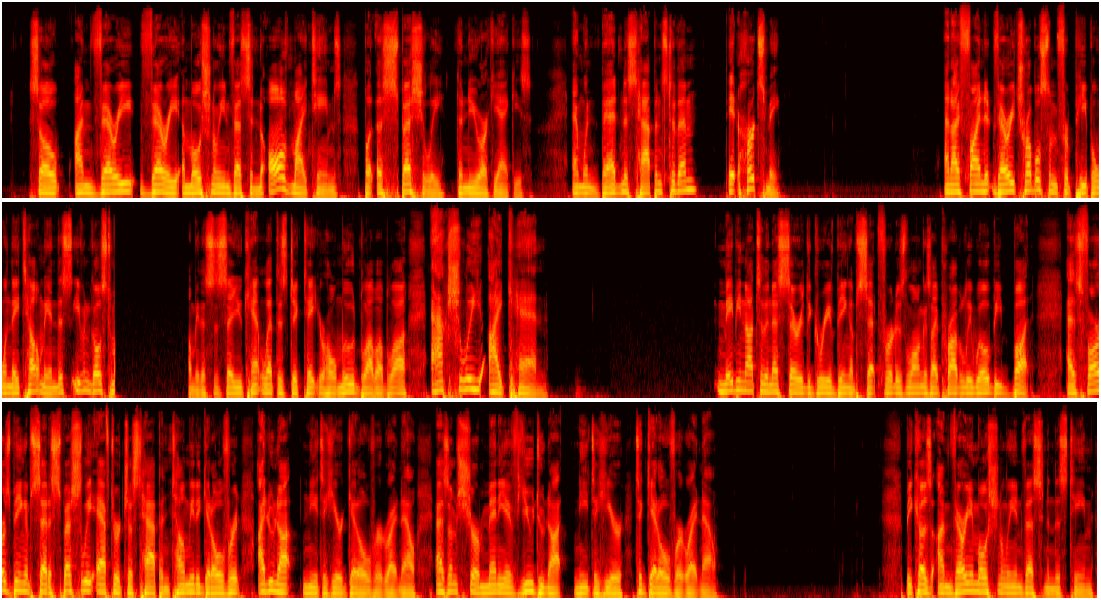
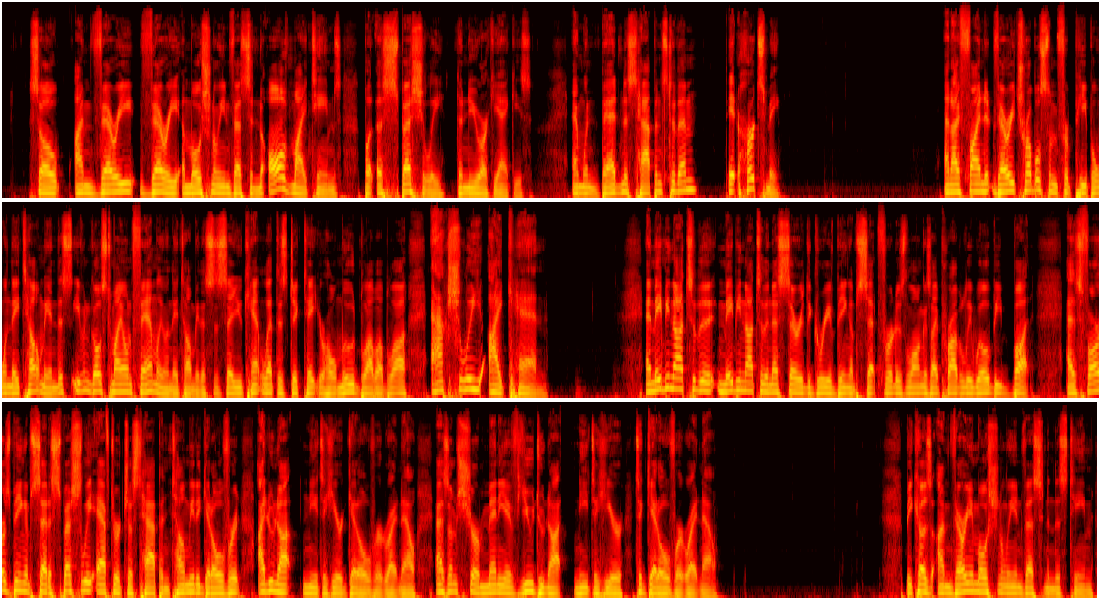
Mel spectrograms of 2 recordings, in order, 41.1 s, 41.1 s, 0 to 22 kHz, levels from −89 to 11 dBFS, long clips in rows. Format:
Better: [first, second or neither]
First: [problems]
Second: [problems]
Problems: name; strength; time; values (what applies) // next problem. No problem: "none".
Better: second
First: audio cutting out; at 15 s for 1 s and at 21 s for 1.5 s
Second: none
